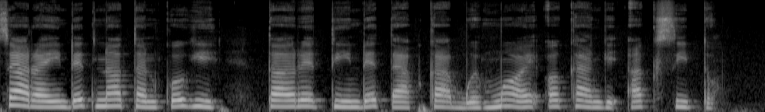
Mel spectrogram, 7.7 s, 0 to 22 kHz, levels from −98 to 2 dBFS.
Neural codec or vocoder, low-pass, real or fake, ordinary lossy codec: none; none; real; none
